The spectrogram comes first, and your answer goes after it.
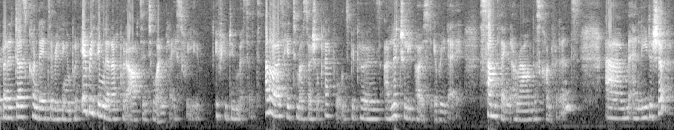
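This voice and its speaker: A woman's voice: fairly low pitch, normal speed. A woman, slightly nasal from hay fever, talking earnestly and chattily to her viewers. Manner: chatty, earnest, laughs easily. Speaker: vlogger and confidence coach. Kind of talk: casual talk to camera. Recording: echoey room.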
